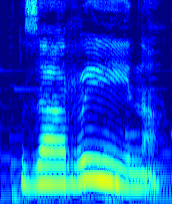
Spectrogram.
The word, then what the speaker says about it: Зарина: р і н а Зарина наголос паде на и ділимо на склади за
